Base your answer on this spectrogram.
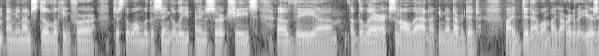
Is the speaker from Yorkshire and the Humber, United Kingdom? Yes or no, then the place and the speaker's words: yes; Bradford, Yorkshire and the Humber, United Kingdom; accent: English; now in United States; I moved here from Bradford in, December 78, so I didn't get into American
